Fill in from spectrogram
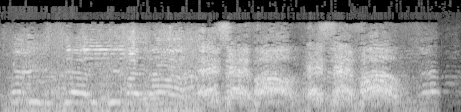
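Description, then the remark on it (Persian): A large protest crowd chants slogans in unison, including "Reza Shah, rest in peace" and slogans aimed at the whole regime, with loud rhythmic shouted phrases and rising and falling voices, sustained throughout before cutting off abruptly at the end. “در برخی از شهرها هم سر پیکان شعارهای اعتراضی به سمت تمامیت حکومت نشان رفت.”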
